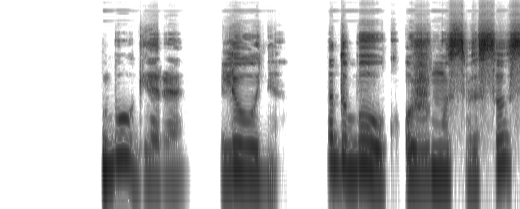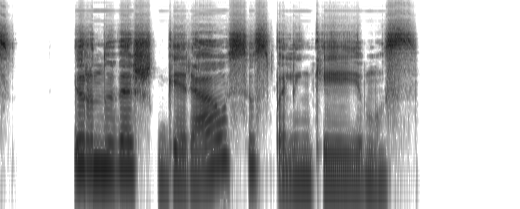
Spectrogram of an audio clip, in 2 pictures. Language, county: Lithuanian, Kaunas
